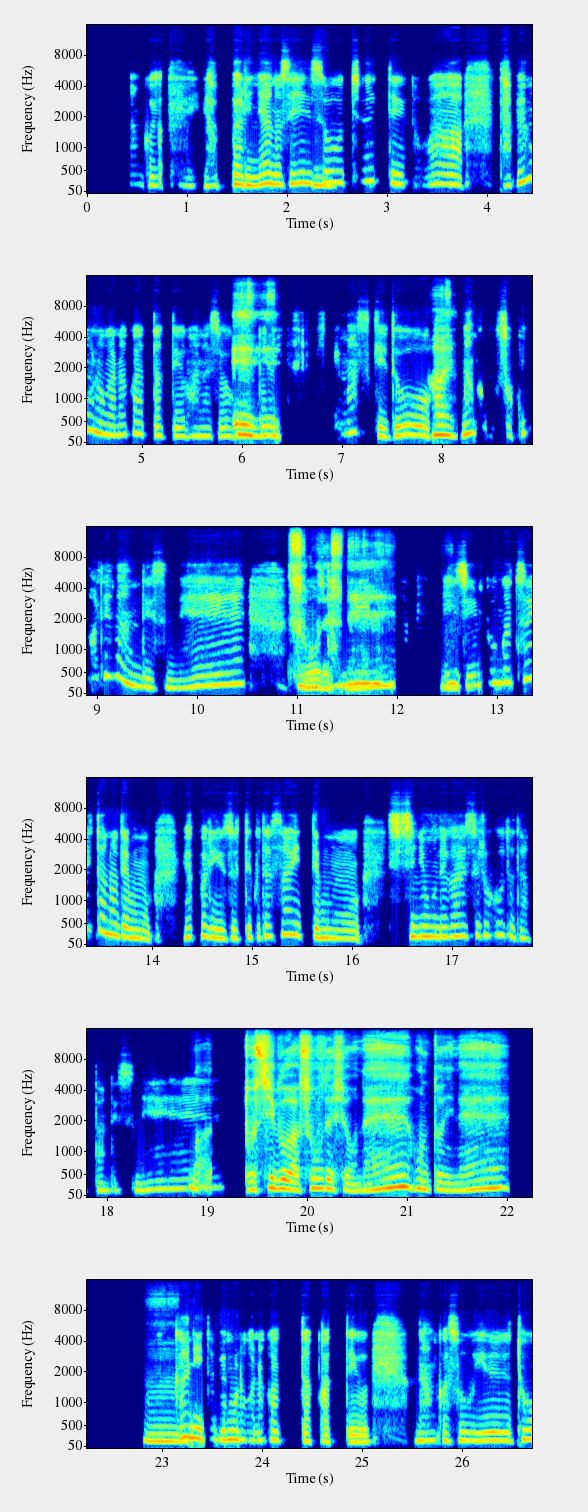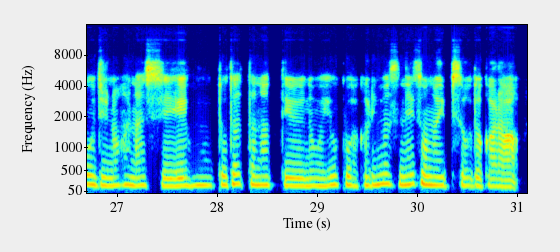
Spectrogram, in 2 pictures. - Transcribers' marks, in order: none
- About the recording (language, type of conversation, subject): Japanese, podcast, 祖父母から聞いた面白い話はありますか？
